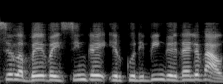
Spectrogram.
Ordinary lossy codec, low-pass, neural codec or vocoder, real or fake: AAC, 48 kbps; 7.2 kHz; codec, 16 kHz, 0.8 kbps, ZipCodec; fake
